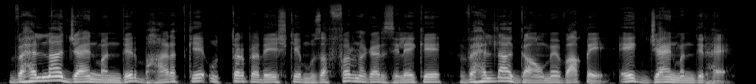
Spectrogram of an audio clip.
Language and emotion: Urdu, neutral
